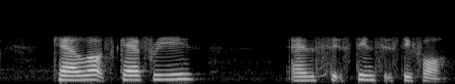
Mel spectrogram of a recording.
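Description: The whole clip runs through the iLBC codec, and you can hear it right away. The speech sits in a narrow telephone band, roughly 150 Hz up to 3.5 kHz, with nothing at all above 3.7 kHz, so it sounds boxed-in and dull. The codec damage is plainly audible: a rough, slightly synthetic edge on the speech, because each short frame is coded on its own. That fits the 15.2 kbps mode with 20 ms frames.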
